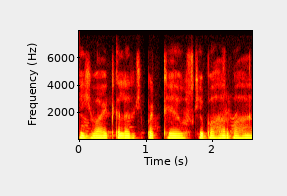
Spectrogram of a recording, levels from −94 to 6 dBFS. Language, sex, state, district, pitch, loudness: Marwari, female, Rajasthan, Nagaur, 150 Hz, -18 LUFS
